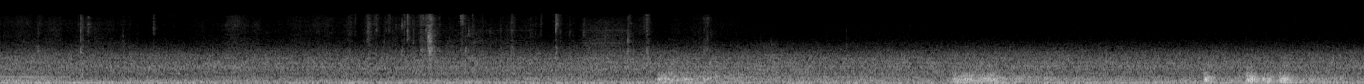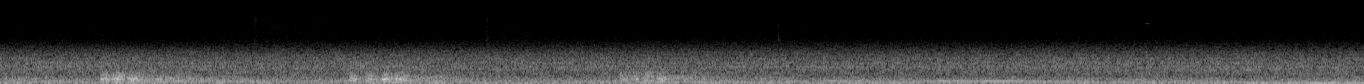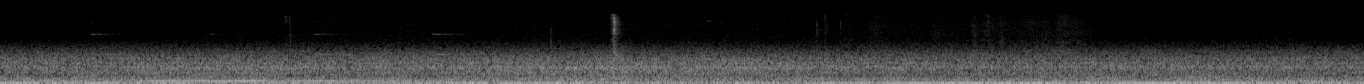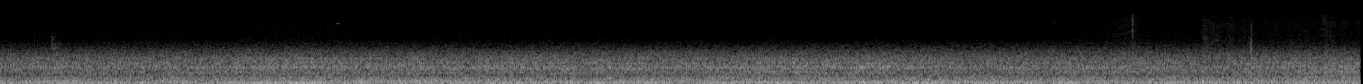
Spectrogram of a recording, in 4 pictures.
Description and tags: Sounds of distant fireworks and other suburban sounds recorded with a the Olympus DS-40.
ambient, atmosphere, fireworks, outdoor, patio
